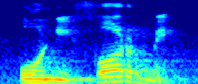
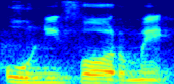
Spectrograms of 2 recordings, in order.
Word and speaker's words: uniform: Por lo tanto, la pronunciación de esta palabra no comienza por sonido vocálico, a pesar de que yo veo la vocal allí. Empieza por sonido consonántico.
